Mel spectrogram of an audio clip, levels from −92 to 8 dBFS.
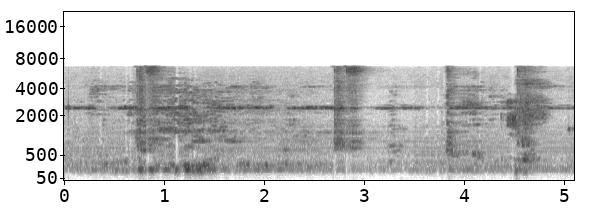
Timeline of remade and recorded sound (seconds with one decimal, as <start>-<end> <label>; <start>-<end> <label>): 0.0-2.9 recorded; 2.9-3.5 remade; 3.5-5.1 recorded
